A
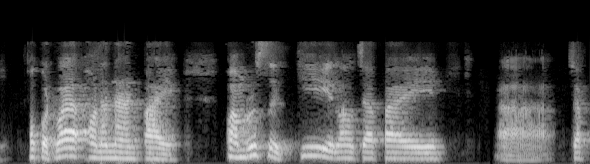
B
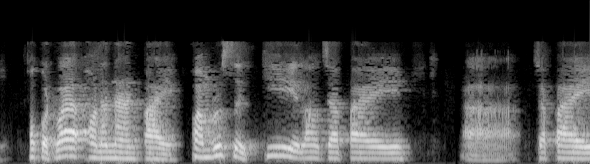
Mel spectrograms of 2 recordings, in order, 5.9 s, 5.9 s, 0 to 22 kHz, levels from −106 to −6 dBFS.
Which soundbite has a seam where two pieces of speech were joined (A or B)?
B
